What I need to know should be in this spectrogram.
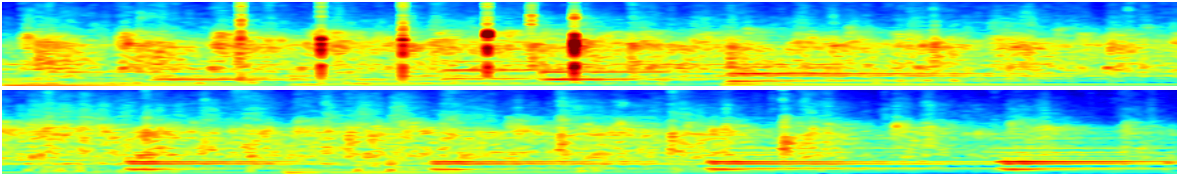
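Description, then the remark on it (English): A large crowd claps together in steady, sustained applause to honor the ladies, with held organ-like chords playing underneath and a few sharp, louder claps standing out near the start. “Will we clap our hands together?”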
